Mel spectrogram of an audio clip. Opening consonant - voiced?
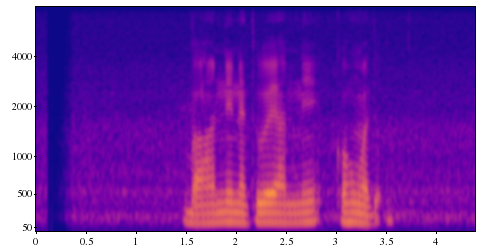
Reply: yes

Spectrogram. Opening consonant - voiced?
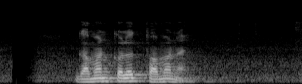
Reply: yes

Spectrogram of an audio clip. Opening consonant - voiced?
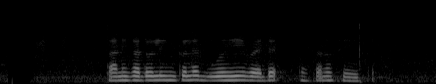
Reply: no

